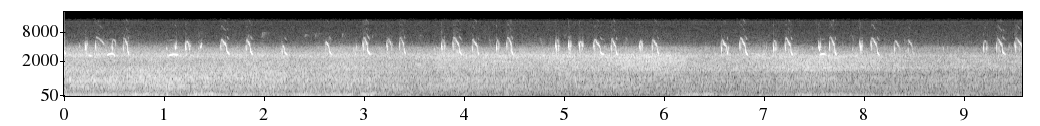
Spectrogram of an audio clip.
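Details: Captiva, Florida nest camera, morning of 16 January 2023: an eagle gives long bursts of thin, high chipping notes in clustered runs, pausing briefly midway before resuming, with a soft hiss underneath.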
